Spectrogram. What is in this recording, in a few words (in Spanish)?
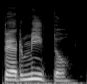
"permito", Spanish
